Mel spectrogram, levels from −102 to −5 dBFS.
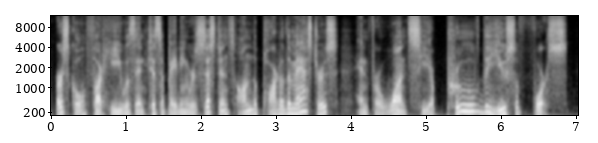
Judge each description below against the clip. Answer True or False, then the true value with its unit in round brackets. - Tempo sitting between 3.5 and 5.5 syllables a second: True (5.3 syllables/s)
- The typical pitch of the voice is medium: False (120 Hz)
